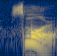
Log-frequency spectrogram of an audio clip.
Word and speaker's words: SMOOR: Vimal, I mean, you, for example, at SMOOR, is it pronounced SMOOR? SMOOR? SMOOR, as with a ooh, with a SMOOR, right?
